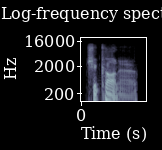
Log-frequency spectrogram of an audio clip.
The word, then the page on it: chicano: British English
